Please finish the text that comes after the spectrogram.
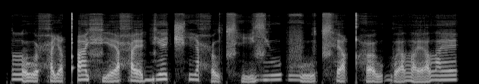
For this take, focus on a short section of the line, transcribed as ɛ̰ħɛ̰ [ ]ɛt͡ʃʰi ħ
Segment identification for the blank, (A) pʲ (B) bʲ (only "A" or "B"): B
